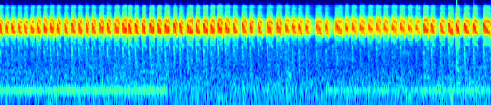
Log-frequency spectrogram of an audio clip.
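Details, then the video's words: Bali white-eye delivering nonstop rapid-fire 'nembak' song, used to make silent birds sing: a loud, continuous, high, pulsing chatter of very fast repeated notes lasting the whole ten seconds, with a faint hum underneath. "PANCINGAN PLECI MACET BUNYI JADI EMOSI DAN GACOR"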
